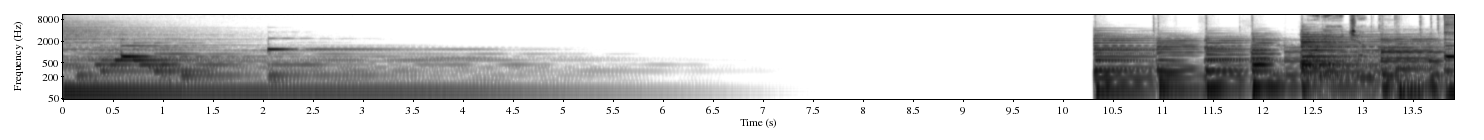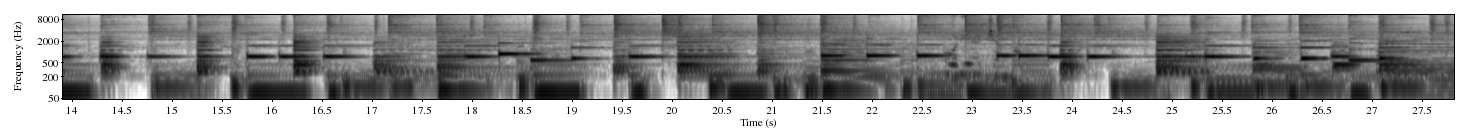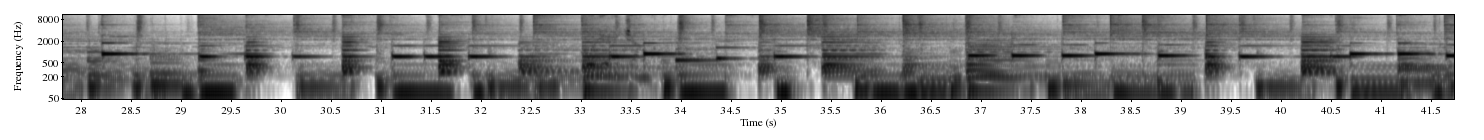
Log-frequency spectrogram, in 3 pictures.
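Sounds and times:
Christmas jazz trio playing: 0:00.0 - 0:02.0, 0:11.0 - 0:41.7.

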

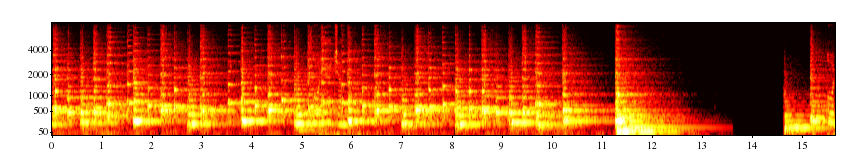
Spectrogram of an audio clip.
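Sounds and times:
silly sneaky comedy music: 0:00.0 - 0:12.5.

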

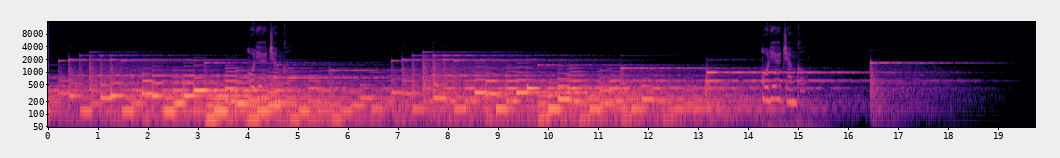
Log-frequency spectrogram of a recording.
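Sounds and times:
ambient piano music for a documentary: 0:00.0 - 0:18.7.

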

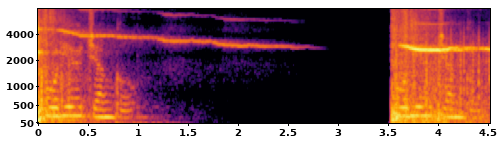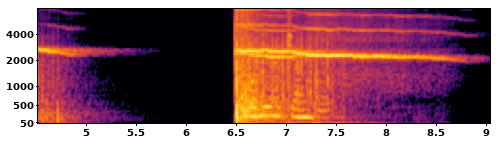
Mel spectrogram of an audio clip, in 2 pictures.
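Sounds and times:
fireworks whistling: 0:00.0 - 0:02.9, 0:03.6 - 0:05.4, 0:06.5 - 0:09.0.

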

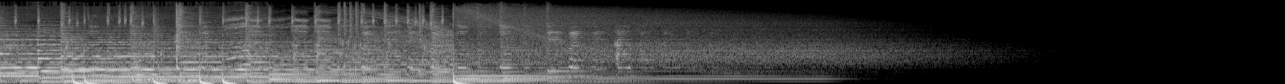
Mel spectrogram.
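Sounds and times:
melodic emotional romantic hip hop music: 0:00.0 - 0:08.9.

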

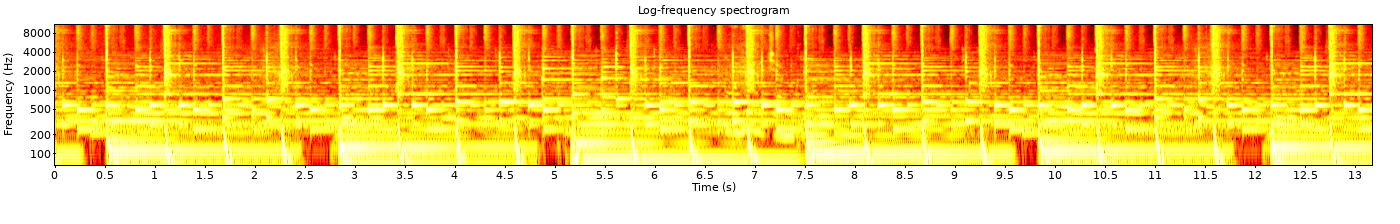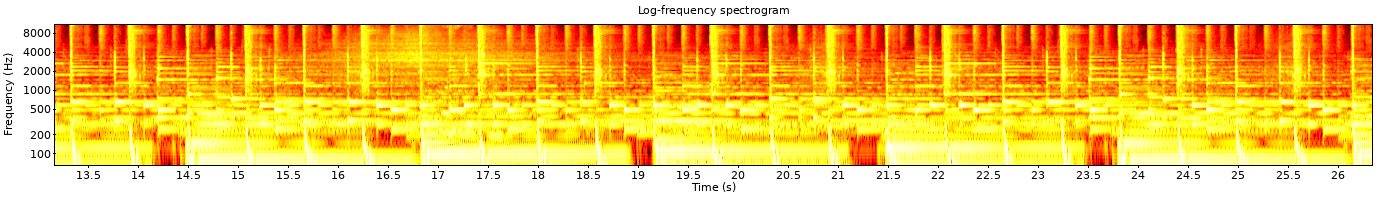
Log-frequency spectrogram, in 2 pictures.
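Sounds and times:
luxury motivational corporate music: 0:00.0 - 0:26.3.

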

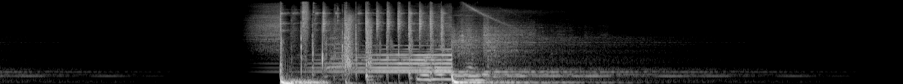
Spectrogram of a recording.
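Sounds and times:
podcast opener logo jingle: 0:02.5 - 0:06.3.

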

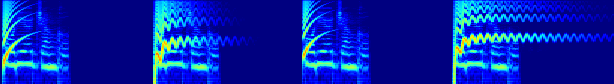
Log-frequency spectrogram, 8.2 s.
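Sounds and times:
retro jump sound: 0:00.0 - 0:00.4, 0:02.1 - 0:03.0, 0:04.0 - 0:04.5, 0:06.0 - 0:07.9.

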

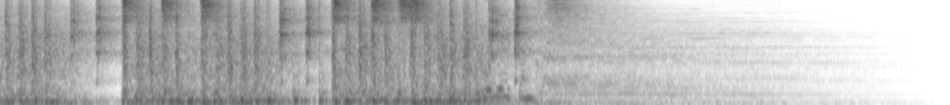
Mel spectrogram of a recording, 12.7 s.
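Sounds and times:
taiko drums: 0:00.0 - 0:07.5.

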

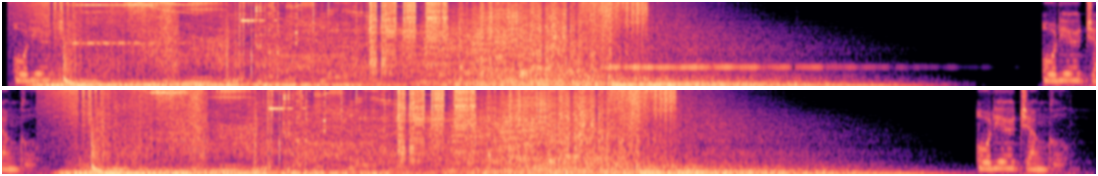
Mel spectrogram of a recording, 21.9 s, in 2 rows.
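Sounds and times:
glitch interface technology logo ident: 0:00.3 - 0:09.2, 0:11.4 - 0:19.7.

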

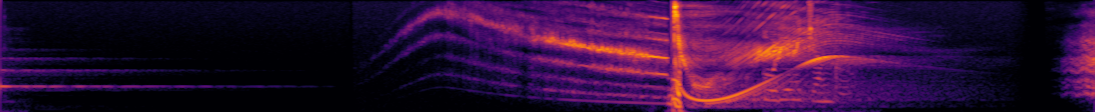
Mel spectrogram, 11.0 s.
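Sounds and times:
cartoon sound effects: 0:06.7 - 0:08.8.

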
